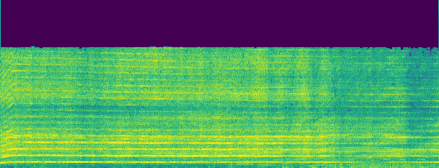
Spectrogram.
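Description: Electric motor and fan of a radio-controlled model jet running flat out: a loud, steady high-pitched whine with overtones, held level in pitch. Wind buffets the microphone underneath.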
